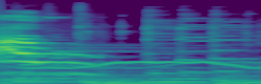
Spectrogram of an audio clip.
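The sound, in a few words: cat meowing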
